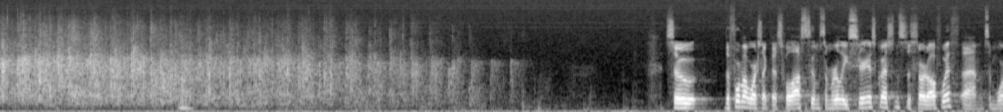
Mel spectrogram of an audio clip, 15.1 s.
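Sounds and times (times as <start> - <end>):
audience applause welcoming guests: 0.0 - 7.9
speech: 10.1 - 15.0.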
